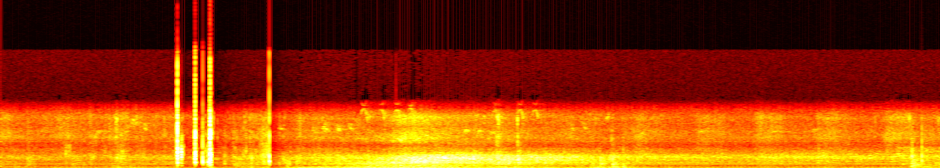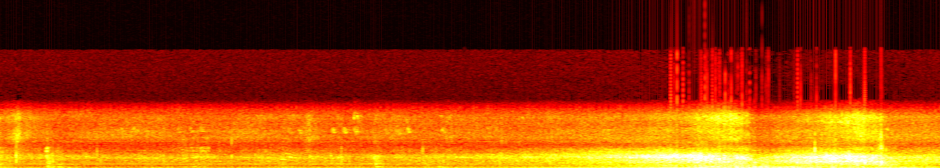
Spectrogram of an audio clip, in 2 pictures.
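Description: Plastic water jugs thump and knock as they are handled close by.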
